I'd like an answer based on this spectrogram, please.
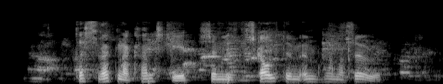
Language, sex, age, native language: Icelandic, male, 14, Icelandic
